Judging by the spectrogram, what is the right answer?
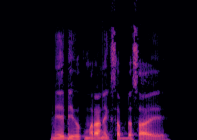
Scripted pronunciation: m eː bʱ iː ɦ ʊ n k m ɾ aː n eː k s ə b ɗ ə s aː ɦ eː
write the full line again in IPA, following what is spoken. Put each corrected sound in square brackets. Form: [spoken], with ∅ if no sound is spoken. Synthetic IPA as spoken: m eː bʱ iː ɦ ʊ [∅] k m ɾ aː n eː k s ə b ɗ ə s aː ɦ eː

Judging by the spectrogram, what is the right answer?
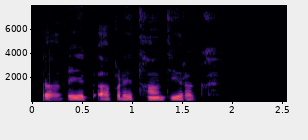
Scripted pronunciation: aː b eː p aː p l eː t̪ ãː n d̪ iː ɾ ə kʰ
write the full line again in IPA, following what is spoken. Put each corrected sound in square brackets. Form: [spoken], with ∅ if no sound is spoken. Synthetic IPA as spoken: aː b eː [k] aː p [ɽ] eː [t̪ʰ] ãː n [t̪] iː ɾ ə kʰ

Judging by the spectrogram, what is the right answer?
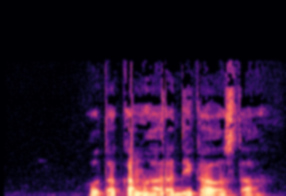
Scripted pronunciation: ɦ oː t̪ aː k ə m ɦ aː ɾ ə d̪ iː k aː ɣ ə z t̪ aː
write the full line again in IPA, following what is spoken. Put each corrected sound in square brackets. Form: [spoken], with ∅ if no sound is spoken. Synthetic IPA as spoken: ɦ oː t̪ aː k ə m ɦ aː ɾ ə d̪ iː k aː ɣ ə z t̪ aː

